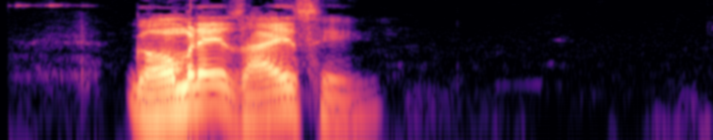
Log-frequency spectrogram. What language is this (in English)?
Wadiyara Koli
